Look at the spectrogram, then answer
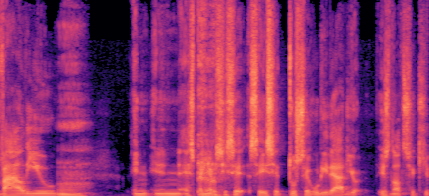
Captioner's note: speaking in Spanish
